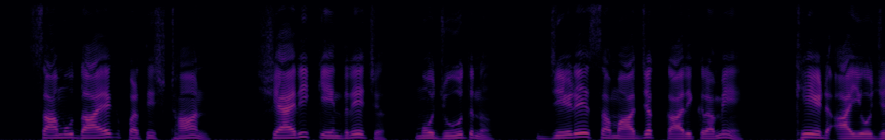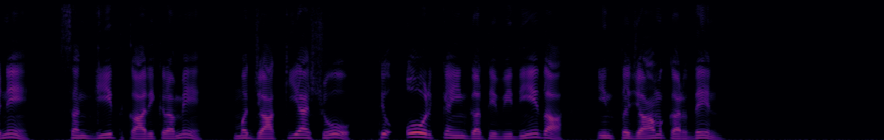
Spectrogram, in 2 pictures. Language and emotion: Dogri, neutral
